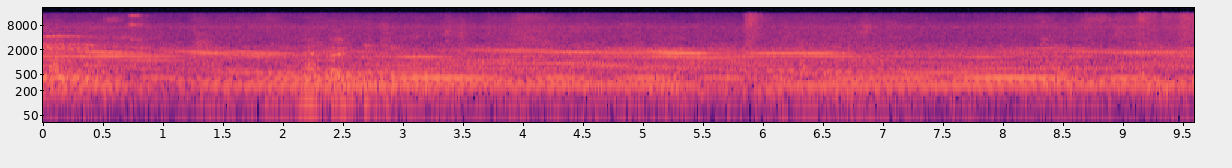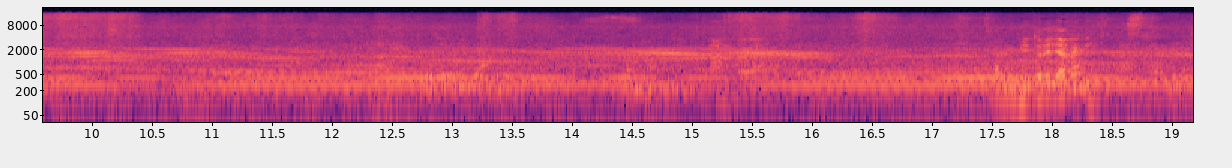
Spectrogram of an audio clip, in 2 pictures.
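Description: A steady musical drone of several held notes, with faint voices murmuring under it now and then.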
